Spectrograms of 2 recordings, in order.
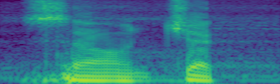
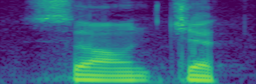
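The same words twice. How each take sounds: First: The voice has an audible echo trailing it. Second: The voice sounds dry, with no echo. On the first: "Echo at eleven o'clock na volume" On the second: "Ito na po yung boses natin na may treble at bass effect"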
